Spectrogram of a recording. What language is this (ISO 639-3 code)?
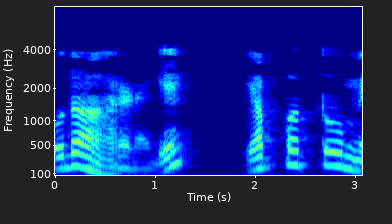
kan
